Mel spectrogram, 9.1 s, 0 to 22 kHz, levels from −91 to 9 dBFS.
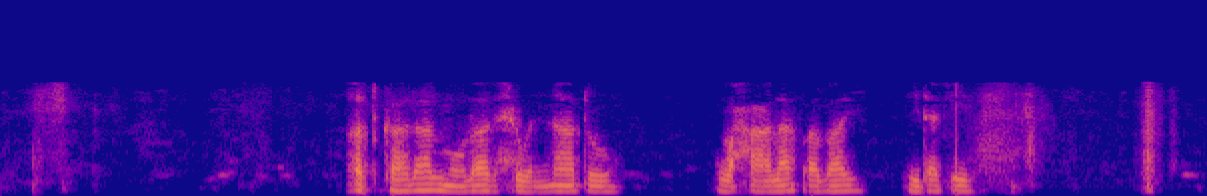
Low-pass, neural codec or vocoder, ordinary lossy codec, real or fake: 7.2 kHz; codec, 16 kHz in and 24 kHz out, 2.2 kbps, FireRedTTS-2 codec; AAC, 16 kbps; fake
